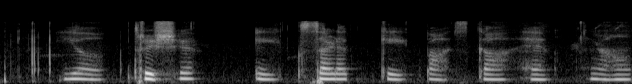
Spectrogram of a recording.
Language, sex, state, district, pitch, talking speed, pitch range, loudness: Hindi, female, Bihar, Kaimur, 240 Hz, 85 wpm, 230-250 Hz, -22 LUFS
